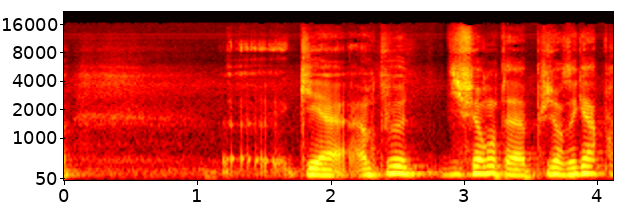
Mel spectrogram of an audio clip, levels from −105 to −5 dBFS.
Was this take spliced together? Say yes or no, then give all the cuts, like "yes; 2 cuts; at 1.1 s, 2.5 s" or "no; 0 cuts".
no; 0 cuts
